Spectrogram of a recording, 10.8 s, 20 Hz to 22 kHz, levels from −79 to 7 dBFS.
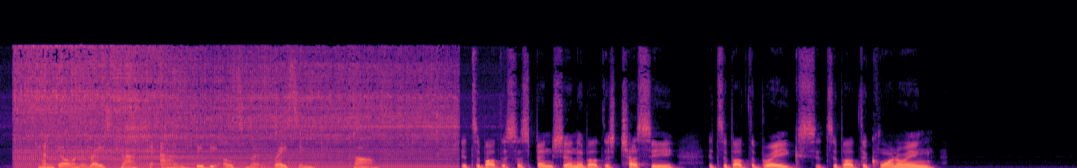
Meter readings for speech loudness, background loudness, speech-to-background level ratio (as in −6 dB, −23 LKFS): −19.5 LKFS, −22.0 LKFS, 2.5 dB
